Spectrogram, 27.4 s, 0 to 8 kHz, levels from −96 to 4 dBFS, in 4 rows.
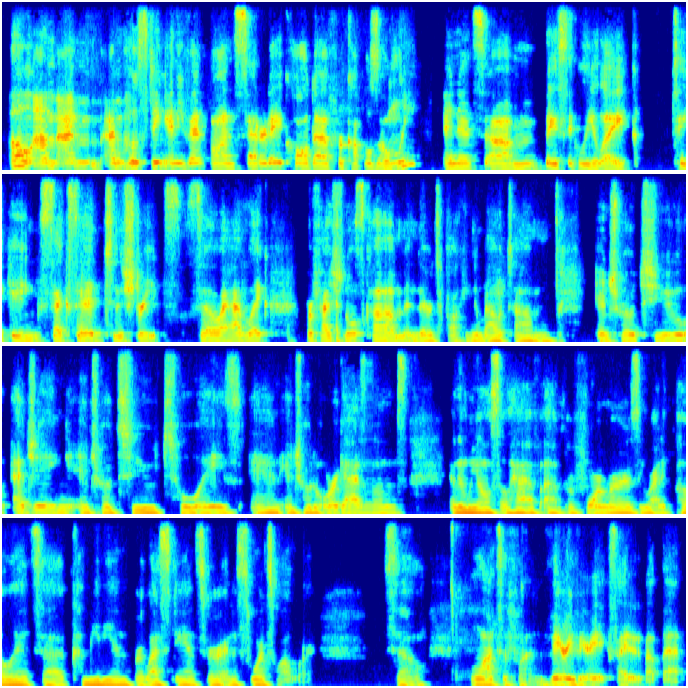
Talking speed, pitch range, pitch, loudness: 160 wpm, 130-170 Hz, 145 Hz, -27 LUFS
